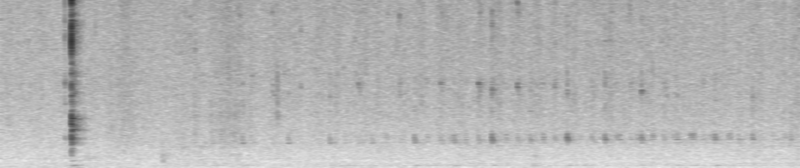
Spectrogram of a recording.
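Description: Small metal fly-tying tools being handled: one sharp click under a second in, then faint, irregular light ticking.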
